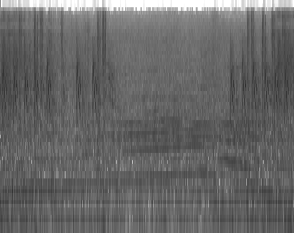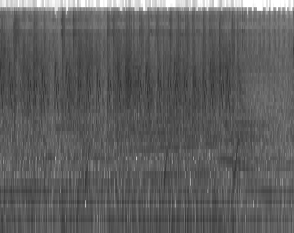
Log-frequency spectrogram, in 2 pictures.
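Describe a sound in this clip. Small objects pop and burst with bright little bangs.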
